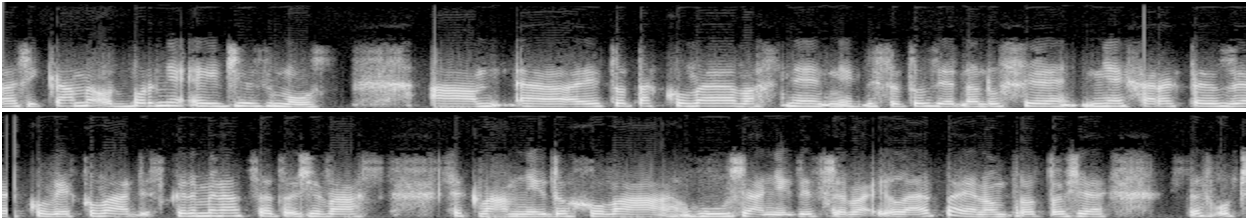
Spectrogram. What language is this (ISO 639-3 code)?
ces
